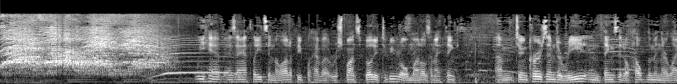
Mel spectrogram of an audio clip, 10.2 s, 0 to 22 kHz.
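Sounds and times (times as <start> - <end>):
stadium crowd at an American football game cheering after a touchdown: 0.0 - 3.6
speech: 3.0 - 10.1.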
